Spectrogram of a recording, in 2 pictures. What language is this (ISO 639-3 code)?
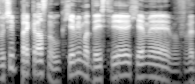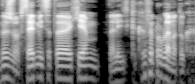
bul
